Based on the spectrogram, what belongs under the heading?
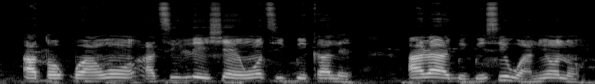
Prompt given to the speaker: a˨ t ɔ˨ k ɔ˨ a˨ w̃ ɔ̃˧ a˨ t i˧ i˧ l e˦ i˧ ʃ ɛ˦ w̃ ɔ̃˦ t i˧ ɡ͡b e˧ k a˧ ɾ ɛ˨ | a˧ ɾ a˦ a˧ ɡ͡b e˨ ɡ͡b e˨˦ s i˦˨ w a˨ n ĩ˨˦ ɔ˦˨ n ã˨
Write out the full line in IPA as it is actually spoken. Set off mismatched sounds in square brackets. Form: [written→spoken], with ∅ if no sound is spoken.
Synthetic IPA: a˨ t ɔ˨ [k→k͡p] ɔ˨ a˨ w̃ ɔ̃˧ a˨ t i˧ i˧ l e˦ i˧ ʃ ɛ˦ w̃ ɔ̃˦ t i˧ ɡ͡b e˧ k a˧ [ɾ→l] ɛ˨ | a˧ ɾ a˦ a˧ ɡ͡b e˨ ɡ͡b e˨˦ s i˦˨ w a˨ n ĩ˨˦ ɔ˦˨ n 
